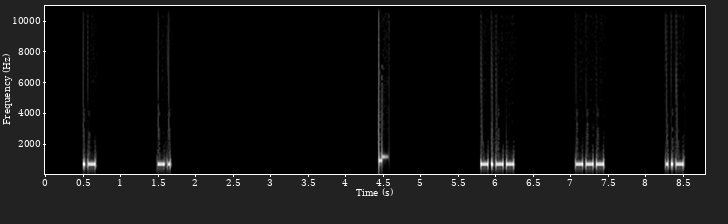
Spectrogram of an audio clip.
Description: Morse code, heard as a keyed tone, about 36 wpm, spaced as for 10 wpm, 690 Hz. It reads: AN YOU
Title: 8x Character Spacing - Top 100 Words - 35wpm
